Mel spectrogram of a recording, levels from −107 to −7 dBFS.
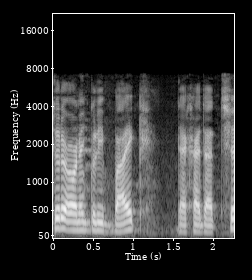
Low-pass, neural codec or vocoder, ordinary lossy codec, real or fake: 7.2 kHz; codec, 16 kHz, 8 kbps, FreqCodec, larger model; none; fake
